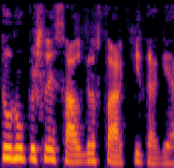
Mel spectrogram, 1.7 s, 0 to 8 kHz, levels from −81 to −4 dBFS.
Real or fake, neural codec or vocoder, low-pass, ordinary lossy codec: real; none; 7.2 kHz; none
